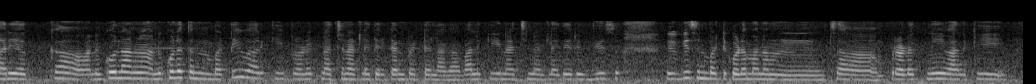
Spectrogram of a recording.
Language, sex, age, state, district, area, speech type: Telugu, female, 30-45, Andhra Pradesh, Anakapalli, rural, spontaneous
